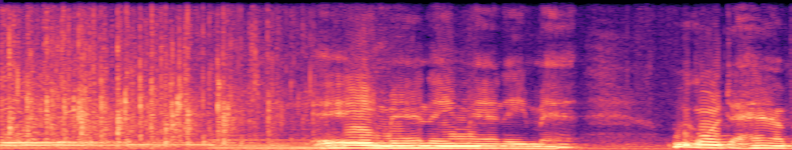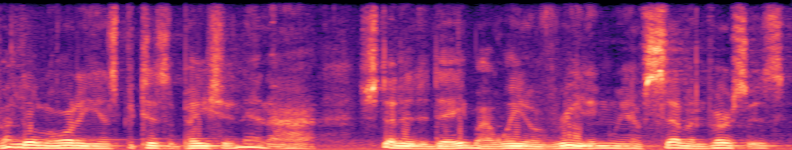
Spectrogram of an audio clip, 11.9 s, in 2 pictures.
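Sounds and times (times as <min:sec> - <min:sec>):
church congregation applauding in praise: 0:00.0 - 0:03.6
speech: 0:02.4 - 0:11.8.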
